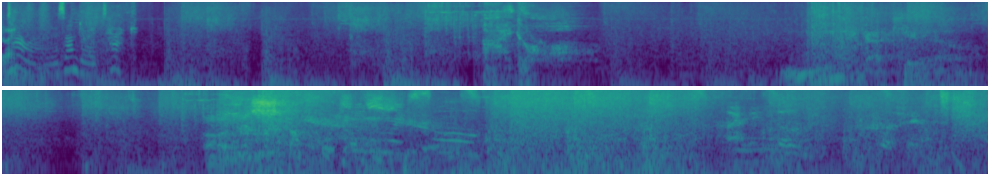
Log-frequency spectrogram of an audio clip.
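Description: Spells and attacks in a game crackle and whoosh.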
